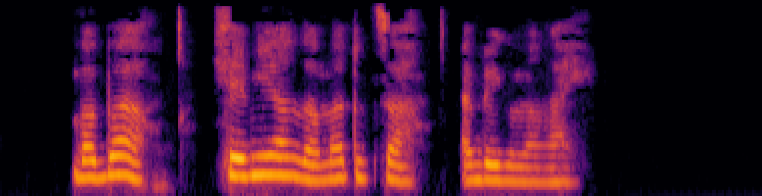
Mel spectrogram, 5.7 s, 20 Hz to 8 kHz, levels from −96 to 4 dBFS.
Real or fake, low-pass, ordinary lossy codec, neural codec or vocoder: fake; 7.2 kHz; MP3, 32 kbps; codec, 16 kHz, 4 kbps, FreqCodec, smaller model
